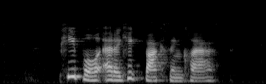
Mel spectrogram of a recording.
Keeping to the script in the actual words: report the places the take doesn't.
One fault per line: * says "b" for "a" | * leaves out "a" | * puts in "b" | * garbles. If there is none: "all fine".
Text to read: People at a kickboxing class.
all fine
